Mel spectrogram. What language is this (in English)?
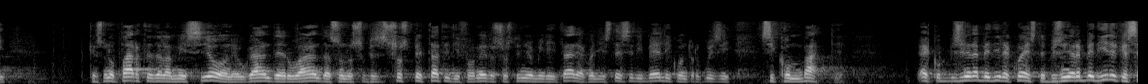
Italian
